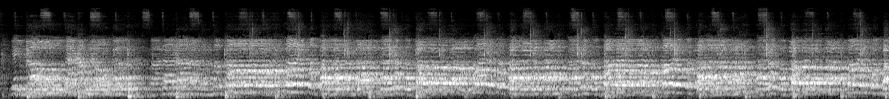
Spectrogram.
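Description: All-female a cappella group singing: a solo voice over sustained backing voices, with vocal percussion keeping a steady beat.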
